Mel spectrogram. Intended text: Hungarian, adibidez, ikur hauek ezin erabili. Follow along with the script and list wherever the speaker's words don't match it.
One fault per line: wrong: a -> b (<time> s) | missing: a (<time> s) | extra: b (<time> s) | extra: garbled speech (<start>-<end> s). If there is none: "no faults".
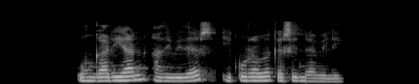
no faults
